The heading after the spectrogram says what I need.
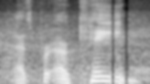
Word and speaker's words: Keene: Kane. See, it says pronounced Kane after I read it.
